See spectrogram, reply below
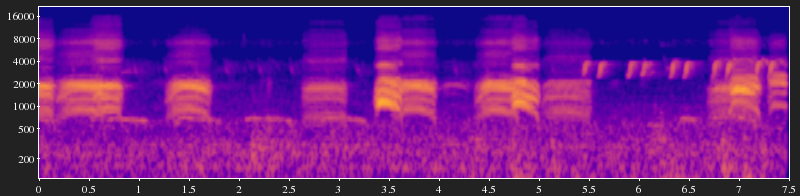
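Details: Crow eating and calling as crows fight for food; repeated loud hoarse caws, about seven, followed by a run of short high chirps from a smaller bird near the end.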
